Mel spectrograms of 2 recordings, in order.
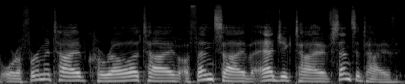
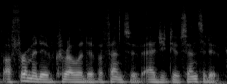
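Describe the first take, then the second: First: -ive said like eye-v, rhyming with five; affirmative, sensitive ending in eye-v; wrong -ive endings. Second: -ive said short iv; affirmative, sensitive ending in short iv; right -ive endings. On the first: Teacher mocks the spelled-out eye-v endings. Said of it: "It's not". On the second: Teacher gives the correct short iv endings. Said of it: "It's iv". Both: Shown as a demonstration.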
